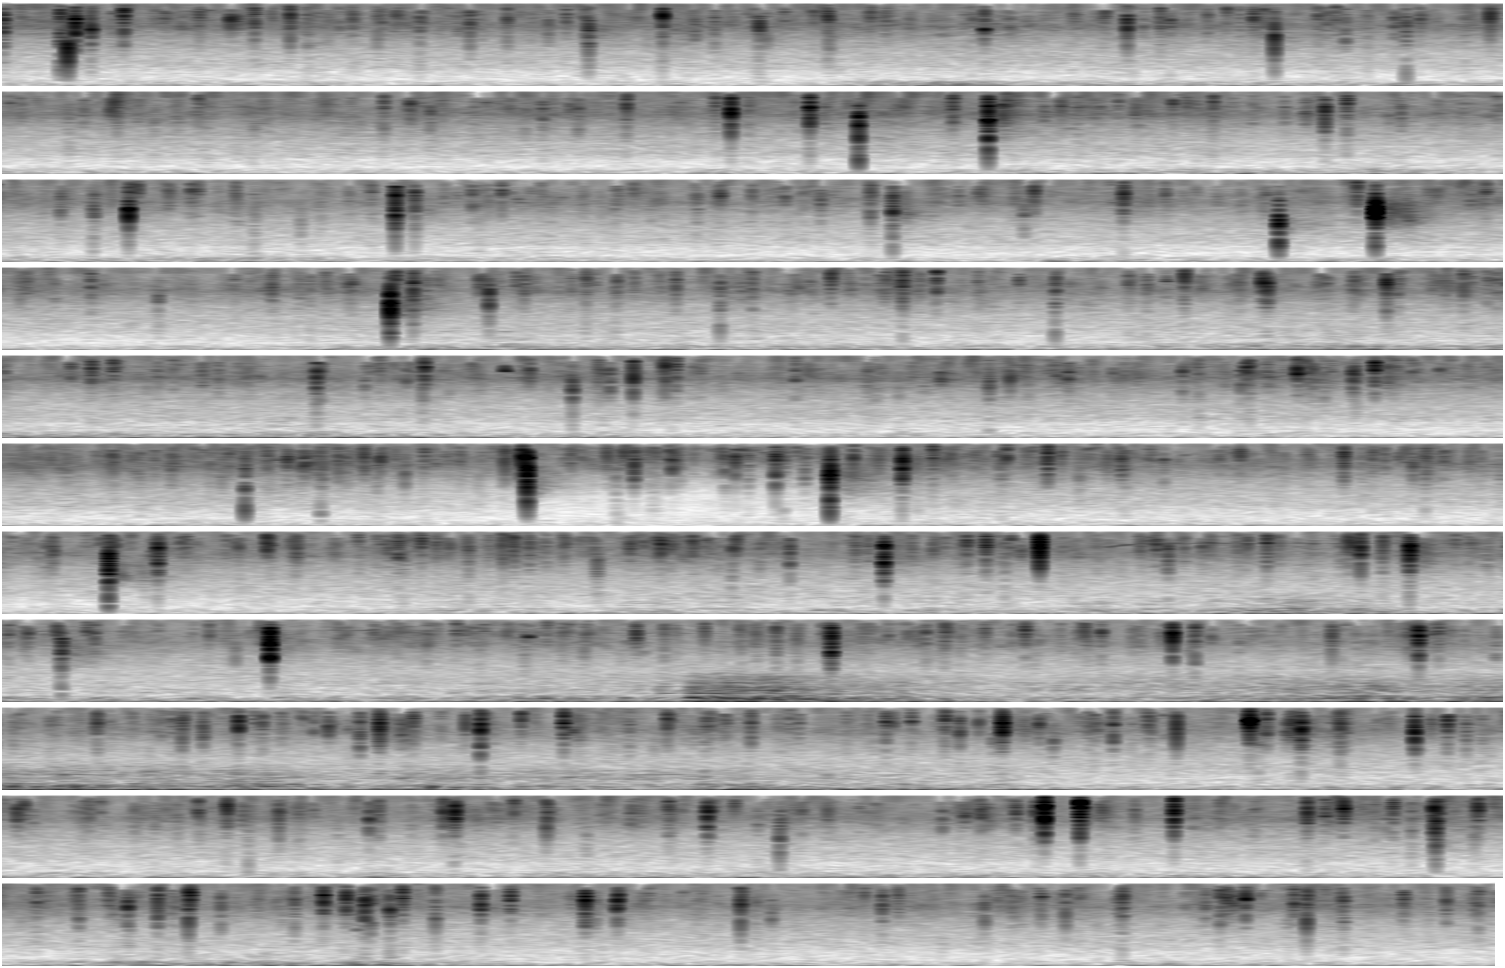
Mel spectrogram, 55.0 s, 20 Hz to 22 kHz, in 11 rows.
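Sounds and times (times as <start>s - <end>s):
fireplace crackling and popping: 0.0s - 55.0s
rain hissing: 27.9s - 55.0s.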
